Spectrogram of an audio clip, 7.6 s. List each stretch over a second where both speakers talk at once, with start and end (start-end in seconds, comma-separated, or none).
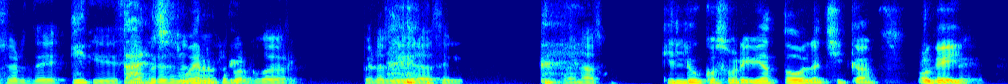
0.5-1.9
